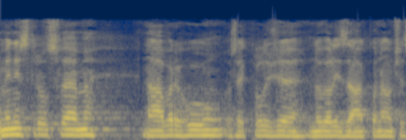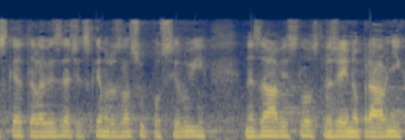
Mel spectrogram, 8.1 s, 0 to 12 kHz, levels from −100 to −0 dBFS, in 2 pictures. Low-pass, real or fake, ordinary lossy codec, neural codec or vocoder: 7.2 kHz; real; AAC, 32 kbps; none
